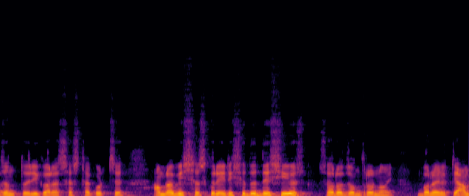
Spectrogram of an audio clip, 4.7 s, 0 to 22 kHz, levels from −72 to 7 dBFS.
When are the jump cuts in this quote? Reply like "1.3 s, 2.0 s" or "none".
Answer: none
